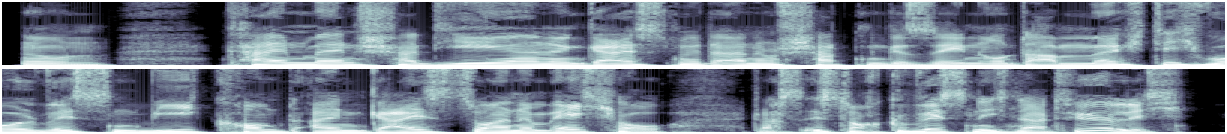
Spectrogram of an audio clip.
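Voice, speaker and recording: Give me a man putting on a scornful old pirate captain, bold and loud, in a dry audiobook recording. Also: on the high side, animated, fairly quick, dry recording, pitched above the performer's own voice, close to an everyday voice. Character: gruff old one-legged male pirate captain. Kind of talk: audiobook character voice.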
